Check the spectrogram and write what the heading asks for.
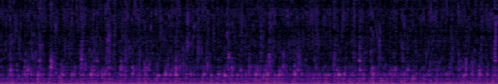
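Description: Pork kimchi stew boiling in a pot on a gas stove: steady bubbling, many small pops over a soft hiss.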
